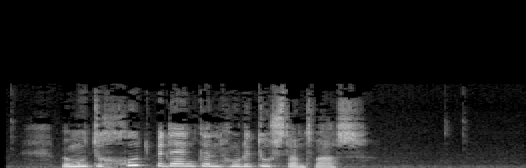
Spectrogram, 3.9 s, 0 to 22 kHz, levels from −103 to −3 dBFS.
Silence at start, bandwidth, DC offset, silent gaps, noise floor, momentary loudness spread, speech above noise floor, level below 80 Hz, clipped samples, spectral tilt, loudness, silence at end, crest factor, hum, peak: 0.45 s; 10.5 kHz; under 0.1%; none; -65 dBFS; 10 LU; 45 dB; -64 dBFS; under 0.1%; -4.5 dB/octave; -21 LUFS; 1.25 s; 18 dB; none; -4 dBFS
